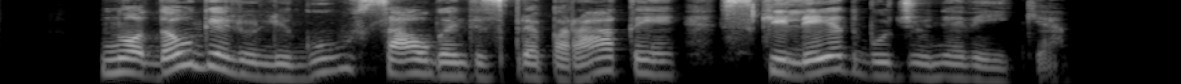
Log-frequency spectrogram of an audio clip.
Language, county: Lithuanian, Šiauliai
